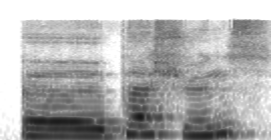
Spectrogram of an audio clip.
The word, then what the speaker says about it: passions: Spanish, passions. Le A, il va vraiment se prononcer E. Passions, Spanish. Tu vois, il n'est pas aussi grave qu'en français.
